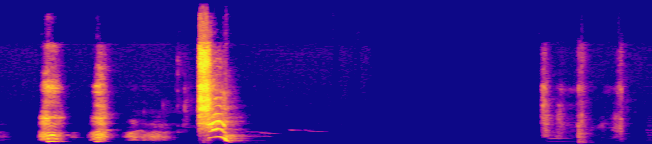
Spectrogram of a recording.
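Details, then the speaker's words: Acted sneeze imitation in a children's story read-aloud about a zebra's sneeze: a rising 'ah-ah-ah' build-up ending in a sharp 'choo' burst; not a real sneeze. "Have you ever had a sneeze so big that it surprised everyone? Today we are opening Zebra's Sneeze."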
